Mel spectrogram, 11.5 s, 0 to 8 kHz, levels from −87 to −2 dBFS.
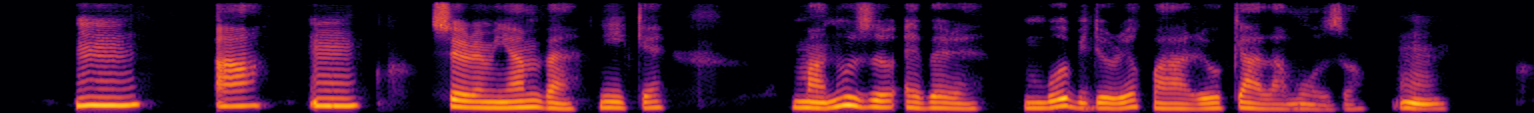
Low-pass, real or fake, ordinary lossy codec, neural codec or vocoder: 7.2 kHz; fake; none; codec, 24 kHz, 0.9 kbps, DualCodec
